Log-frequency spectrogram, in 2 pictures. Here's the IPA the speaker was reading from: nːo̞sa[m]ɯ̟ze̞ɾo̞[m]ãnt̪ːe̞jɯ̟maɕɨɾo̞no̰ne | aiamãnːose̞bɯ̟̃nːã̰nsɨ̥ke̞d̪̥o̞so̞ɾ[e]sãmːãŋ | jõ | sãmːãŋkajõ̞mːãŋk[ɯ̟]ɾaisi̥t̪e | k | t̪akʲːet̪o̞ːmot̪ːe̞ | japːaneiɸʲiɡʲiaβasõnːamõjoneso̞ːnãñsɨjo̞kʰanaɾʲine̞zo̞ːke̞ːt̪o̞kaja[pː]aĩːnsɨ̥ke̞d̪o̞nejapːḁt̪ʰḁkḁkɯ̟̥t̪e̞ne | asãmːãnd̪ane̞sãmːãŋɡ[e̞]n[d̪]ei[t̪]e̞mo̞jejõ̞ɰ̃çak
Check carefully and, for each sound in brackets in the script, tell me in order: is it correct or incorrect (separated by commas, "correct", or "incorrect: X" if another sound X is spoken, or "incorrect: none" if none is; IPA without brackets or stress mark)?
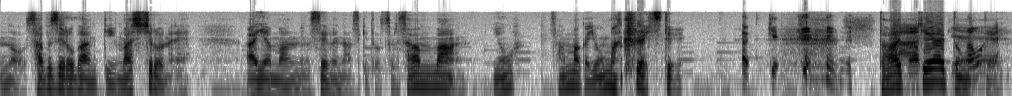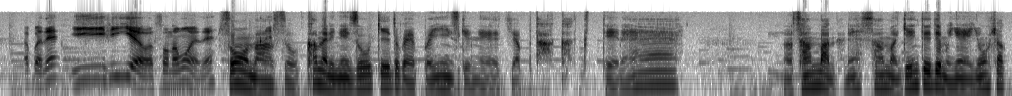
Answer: incorrect: b, incorrect: b, correct, correct, correct, incorrect: ẽ̞, incorrect: t̪, incorrect: d̪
